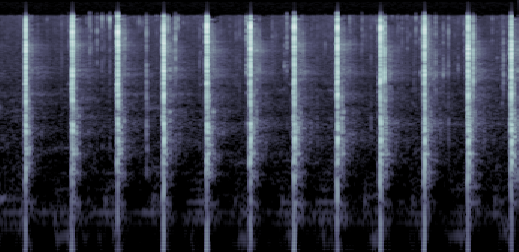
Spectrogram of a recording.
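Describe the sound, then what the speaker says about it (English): Wood logs being split for bow staves, a rhythmic series of about twelve sharp cracking knocks spaced roughly half a second apart, each with a brief splintering tail, close and alone with no talking. "You can hear the wood cracking."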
